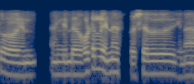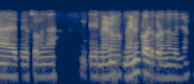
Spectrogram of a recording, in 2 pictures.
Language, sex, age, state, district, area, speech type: Tamil, male, 18-30, Tamil Nadu, Krishnagiri, rural, conversation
